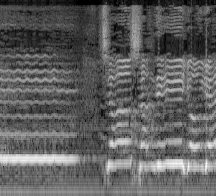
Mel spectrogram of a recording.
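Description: A woman singing a pop song into a microphone with no clear accompaniment. She holds one long note for about a second and a half, pauses briefly, then sings the next phrase.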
